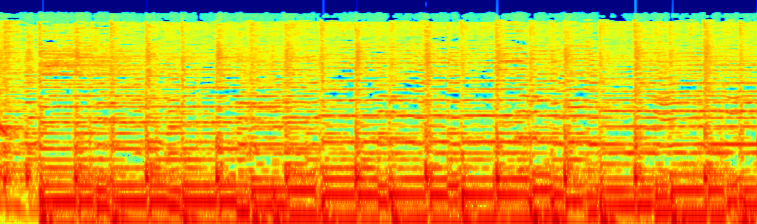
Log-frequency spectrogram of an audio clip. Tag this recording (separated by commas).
Music, Guitar, Musical instrument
